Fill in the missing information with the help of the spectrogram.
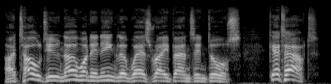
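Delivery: scold, then lift sharply on the dismissal; annoyed order. Acted. President ordering his two agents out, mildly angry.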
